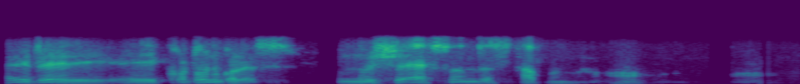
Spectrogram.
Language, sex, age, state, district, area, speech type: Assamese, male, 60+, Assam, Kamrup Metropolitan, urban, conversation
